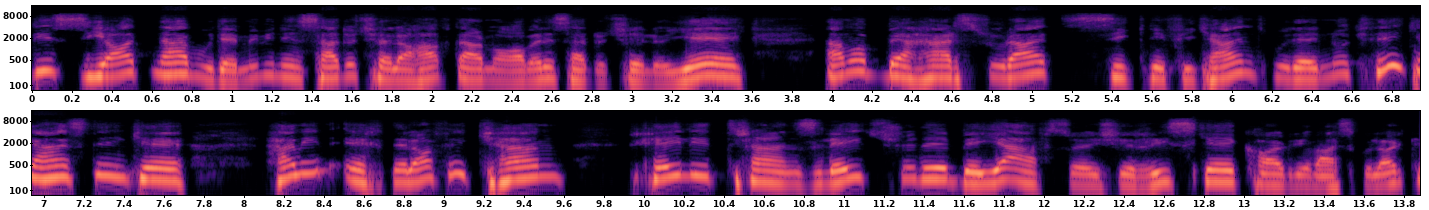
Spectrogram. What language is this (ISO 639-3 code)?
fas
